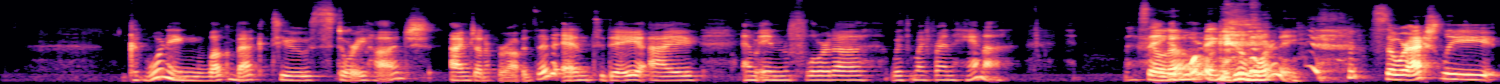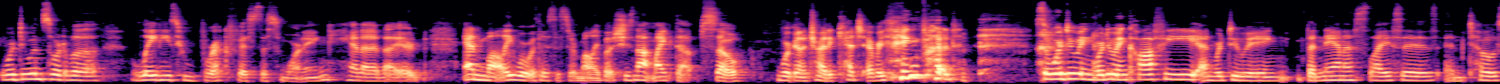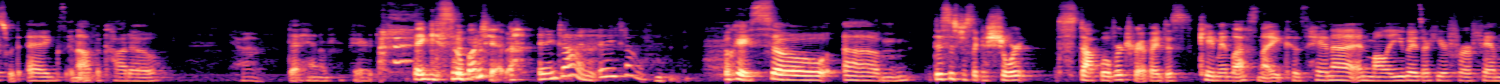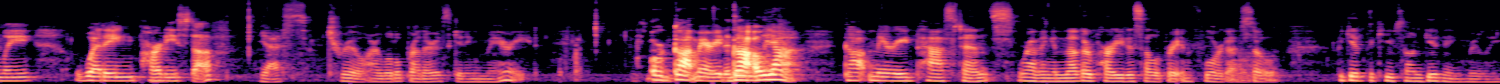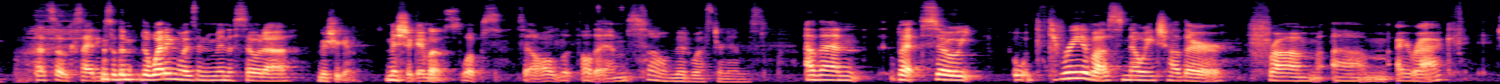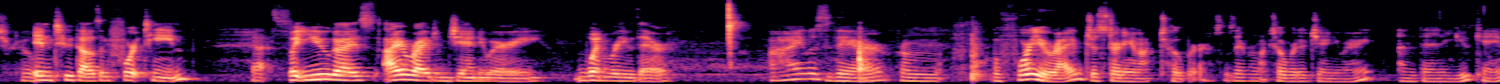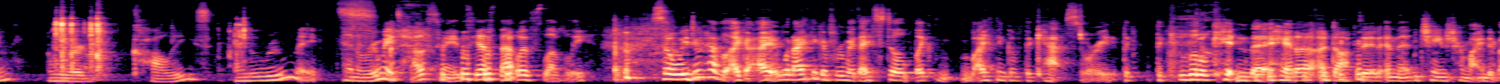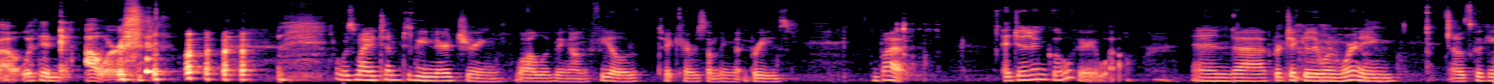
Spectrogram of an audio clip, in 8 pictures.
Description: Over a noisy breakfast in Florida, my friend and I talk about our early days in Iraq: that time we came across an anti-personnel mine while hiking and our attempt to introduce Persian Zumba to the ladies of Arbat.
